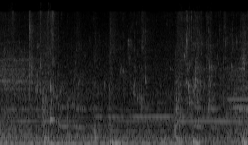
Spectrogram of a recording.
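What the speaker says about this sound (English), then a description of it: "I'm squeezing the apple cider vinegar solution so it penetrates the lock" Hands squeeze an apple cider vinegar solution through locs of hair in a soak, producing a steady close wet squelching and trickling with dripping liquid throughout, no voices.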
